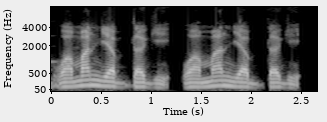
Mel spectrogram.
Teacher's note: Bunyi N-nya masuk ke Y. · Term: melebur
